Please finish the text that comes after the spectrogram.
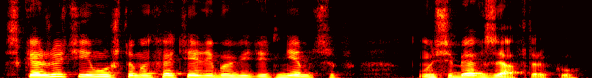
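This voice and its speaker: A man's voice: fairly high pitch, sing-song, a little mellow, pitched above the performer's own voice. Man reading as composed, insistent senior diplomat, raised voice. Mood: polite, insistent. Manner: deliberate, polite but insistent. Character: commanding, composed male Soviet diplomat giving instructions.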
